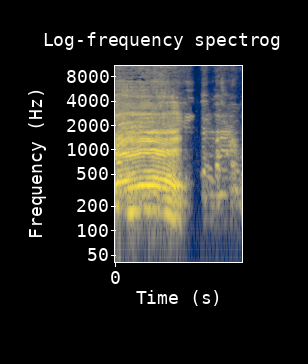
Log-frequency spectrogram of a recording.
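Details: Sahiwal bull calf at a cattle market in Chittagong, Bangladesh, on 22 May 2025: one steady, even-pitched moo lasting about a second, then a short pause and a few soft murmuring voices of people nearby.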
